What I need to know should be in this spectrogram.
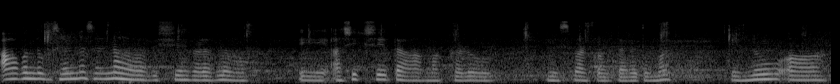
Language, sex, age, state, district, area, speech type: Kannada, female, 18-30, Karnataka, Dakshina Kannada, rural, spontaneous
